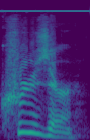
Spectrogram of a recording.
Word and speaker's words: Kreutzer: Cruiser, like the Land Cruiser, like a Toyota. So cruiser.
